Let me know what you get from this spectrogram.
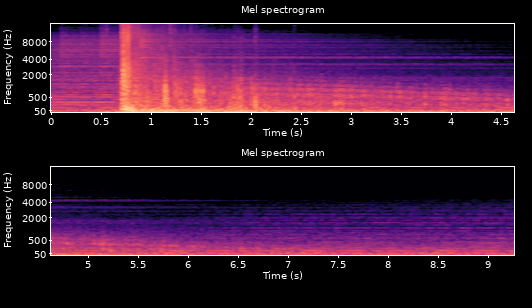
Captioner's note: explosion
